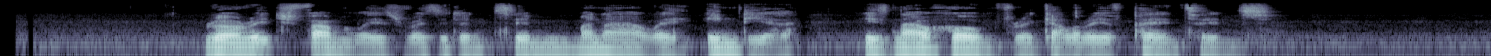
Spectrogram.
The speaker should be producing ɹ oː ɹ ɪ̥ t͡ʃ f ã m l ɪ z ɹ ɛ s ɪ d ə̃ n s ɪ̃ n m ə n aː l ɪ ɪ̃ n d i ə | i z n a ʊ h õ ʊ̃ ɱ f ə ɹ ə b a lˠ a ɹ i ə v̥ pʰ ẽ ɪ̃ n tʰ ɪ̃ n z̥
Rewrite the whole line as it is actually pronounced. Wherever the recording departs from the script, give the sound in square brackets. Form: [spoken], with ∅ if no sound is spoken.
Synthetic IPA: ɹ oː ɹ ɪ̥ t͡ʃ f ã m l ɪ z ɹ ɛ [z] ɪ d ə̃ n s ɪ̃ n m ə n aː l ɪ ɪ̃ n d i ə | [ɪ] z n a ʊ h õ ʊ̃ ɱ f ə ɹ ə [ɡ] a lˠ [ə] ɹ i ə v̥ pʰ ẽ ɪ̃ n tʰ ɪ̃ n z̥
